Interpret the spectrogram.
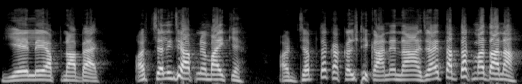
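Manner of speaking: loud, forceful telling-off; shouted scolding. Acted. Mother-in-law sends daughter-in-law off to her parents, shouting. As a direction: throw her out at full volume. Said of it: "जोर से चिल्लाकर बोलती है".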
